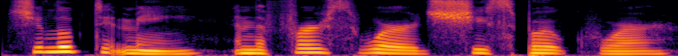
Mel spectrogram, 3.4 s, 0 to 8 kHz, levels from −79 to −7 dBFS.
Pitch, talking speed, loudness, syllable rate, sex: 175 Hz, 195 wpm, -20 LUFS, 4.3 syllables/s, female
